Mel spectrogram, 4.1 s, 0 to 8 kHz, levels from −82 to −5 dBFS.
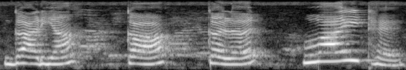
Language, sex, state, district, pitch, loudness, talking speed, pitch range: Hindi, female, Bihar, West Champaran, 285 Hz, -13 LUFS, 75 wpm, 260-325 Hz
